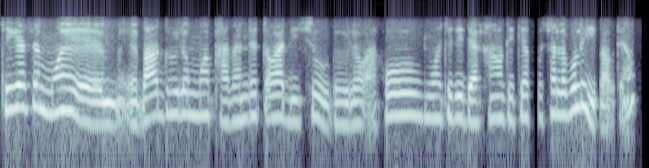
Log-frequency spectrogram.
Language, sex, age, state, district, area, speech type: Assamese, female, 60+, Assam, Dibrugarh, rural, conversation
